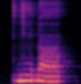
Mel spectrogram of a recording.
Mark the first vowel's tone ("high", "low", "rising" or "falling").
high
